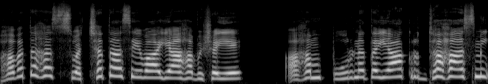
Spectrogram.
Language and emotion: Sanskrit, angry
